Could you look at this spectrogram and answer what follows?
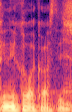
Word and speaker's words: Nikola Kostic: Nikola Kostic. Nikola Kostic, yeah, yes. I pronounced that right.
